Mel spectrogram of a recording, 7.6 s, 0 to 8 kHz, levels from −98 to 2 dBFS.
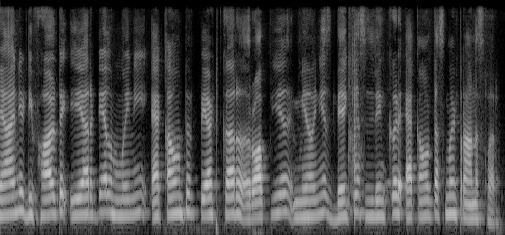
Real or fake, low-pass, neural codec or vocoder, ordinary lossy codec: fake; 7.2 kHz; codec, 16 kHz, 2 kbps, X-Codec, HuBERT features, trained on balanced general audio; none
